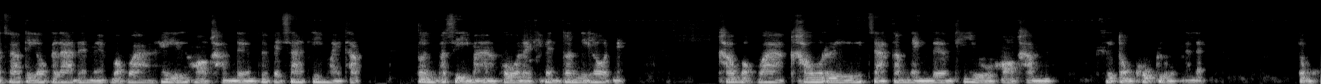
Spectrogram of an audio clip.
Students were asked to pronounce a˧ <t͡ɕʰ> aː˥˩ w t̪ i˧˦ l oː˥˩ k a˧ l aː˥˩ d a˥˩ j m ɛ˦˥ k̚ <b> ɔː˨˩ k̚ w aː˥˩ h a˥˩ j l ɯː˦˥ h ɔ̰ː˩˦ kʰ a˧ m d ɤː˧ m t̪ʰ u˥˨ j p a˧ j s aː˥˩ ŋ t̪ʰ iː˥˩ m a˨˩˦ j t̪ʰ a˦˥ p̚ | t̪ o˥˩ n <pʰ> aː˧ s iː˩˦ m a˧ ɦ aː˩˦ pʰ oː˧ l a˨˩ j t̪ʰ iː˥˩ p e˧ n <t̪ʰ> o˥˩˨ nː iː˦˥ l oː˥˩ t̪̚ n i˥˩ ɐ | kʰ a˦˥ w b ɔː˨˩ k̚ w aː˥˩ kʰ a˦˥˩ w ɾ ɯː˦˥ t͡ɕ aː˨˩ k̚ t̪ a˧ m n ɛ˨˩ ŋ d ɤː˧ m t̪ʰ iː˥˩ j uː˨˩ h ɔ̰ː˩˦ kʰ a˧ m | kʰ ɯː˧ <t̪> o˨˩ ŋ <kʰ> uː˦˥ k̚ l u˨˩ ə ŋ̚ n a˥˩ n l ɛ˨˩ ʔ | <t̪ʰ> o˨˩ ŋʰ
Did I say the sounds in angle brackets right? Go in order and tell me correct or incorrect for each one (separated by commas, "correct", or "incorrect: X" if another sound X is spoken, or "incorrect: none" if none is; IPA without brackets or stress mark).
incorrect: t͡ɕ, correct, correct, incorrect: t̪, correct, correct, incorrect: t̪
